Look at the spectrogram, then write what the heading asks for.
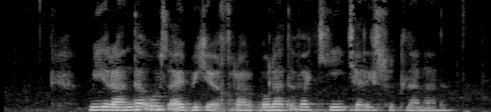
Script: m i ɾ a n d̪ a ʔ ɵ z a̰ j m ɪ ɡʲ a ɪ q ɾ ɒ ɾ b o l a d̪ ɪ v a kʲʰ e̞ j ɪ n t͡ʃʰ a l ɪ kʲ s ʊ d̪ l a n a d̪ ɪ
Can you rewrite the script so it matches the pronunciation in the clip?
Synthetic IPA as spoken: m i ɾ a n d̪ a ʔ ɵ z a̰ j b ɪ ɡʲ a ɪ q ɾ ɒ ɾ b o l a d̪ ɪ v a kʲʰ e̞ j ɪ n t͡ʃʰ a l ɪ kʲ s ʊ d̪ l a n a d̪ ɪ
